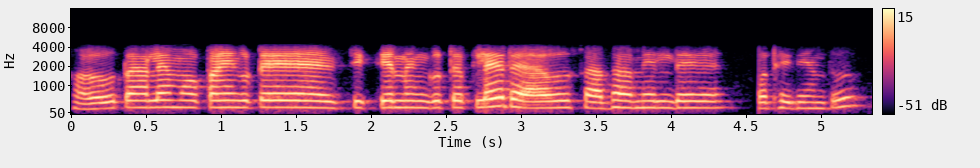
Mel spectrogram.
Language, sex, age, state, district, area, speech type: Odia, female, 45-60, Odisha, Angul, rural, conversation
